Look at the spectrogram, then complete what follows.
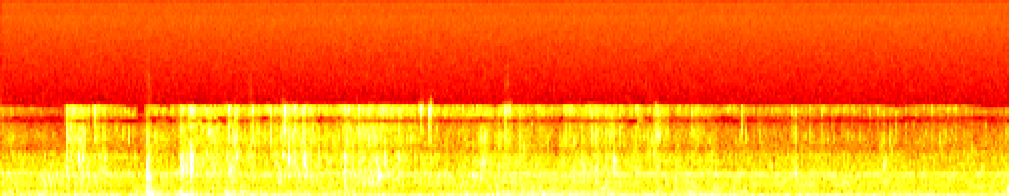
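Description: Water lapping and splashing around a kayak being paddled, with many small irregular splashes.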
